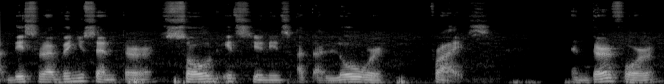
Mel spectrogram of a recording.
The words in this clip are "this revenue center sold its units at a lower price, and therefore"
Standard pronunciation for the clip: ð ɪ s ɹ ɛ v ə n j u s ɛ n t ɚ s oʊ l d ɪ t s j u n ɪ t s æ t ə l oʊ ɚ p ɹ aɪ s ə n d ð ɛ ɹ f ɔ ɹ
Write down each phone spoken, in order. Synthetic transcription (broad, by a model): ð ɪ s ɹ ɛ v ə n j u s ɛ n t ɚ s oʊ l d ɪ t s j u n ɪ t s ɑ t ə l oʊ ɚ p ɹ aɪ s ə n d ɛ ɹ f ɔ ɹ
